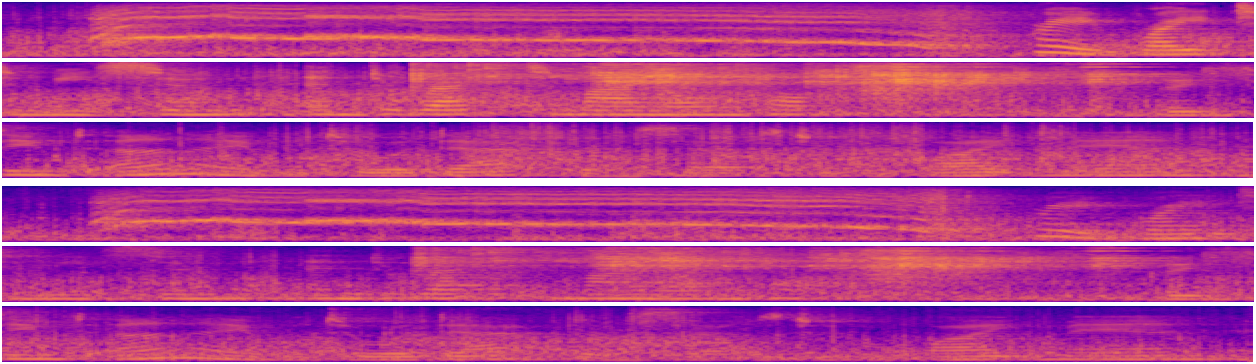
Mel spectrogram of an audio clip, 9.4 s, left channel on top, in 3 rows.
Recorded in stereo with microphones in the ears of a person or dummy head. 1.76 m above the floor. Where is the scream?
25° left (ahead or behind), 1.4 m; by 2.5 s 25° right (ahead or behind), 2.0 m.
